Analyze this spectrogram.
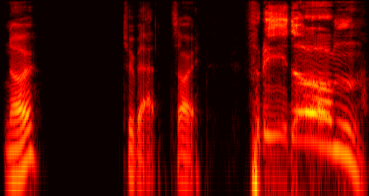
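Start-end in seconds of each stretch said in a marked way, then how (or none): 2.4-3.6 high, loud battle cry in a put-on Scottish accent; Scottish-accented shout. William Wallace shouting to the sky in a rough Scottish accent. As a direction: bellow it like a mock Scottish warrior. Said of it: "should I put on a Scottish accent?".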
